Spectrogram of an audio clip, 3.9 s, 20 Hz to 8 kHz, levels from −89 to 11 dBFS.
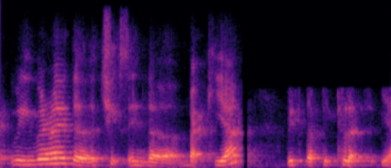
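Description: At 2.41 s the speech cuts out in a handover gap lasting 60 ms, until 2.47 s. While the call was passed from one network to another, no speech frames got through, so the signal fades out within a few tens of milliseconds and sits at silence until the new link delivers audio. On a waveform this is a flat, near-zero stretch. A spectrogram shows a narrow vertical blank band across all frequencies.

From 2.47 s to the end, the call falls back to narrowband. Before the gap, the wideband HD Voice sound is clear with only light coding damage, which fits AMR-WB at around 12.65 kbit/s. After the switch to an older narrowband codec, consistent with AMR-NB at 12.2 kbit/s, nothing survives above 4 kHz. The speech turns duller and rougher, losing its crisp sibilance. On a spectrogram the upper energy ends abruptly at a hard ceiling at 4 kHz, beginning right where the gap ends.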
